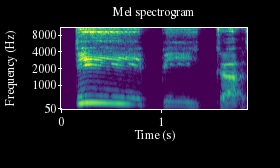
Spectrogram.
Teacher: É a antepenúltima sílaba tônica. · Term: proparoxítona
